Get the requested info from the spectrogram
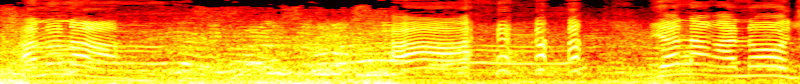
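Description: Excited, high-pitched voices crying out and exclaiming in greeting, in three short outbursts, over the steady babble of a dense street crowd.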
